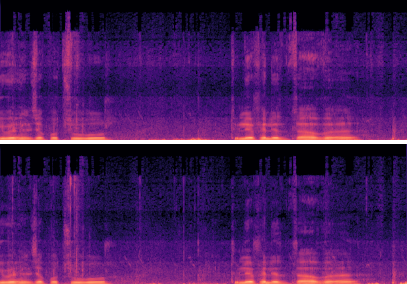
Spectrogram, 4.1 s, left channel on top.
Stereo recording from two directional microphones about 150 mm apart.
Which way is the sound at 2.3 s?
5° left (ahead or behind).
